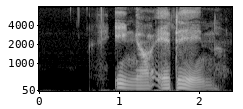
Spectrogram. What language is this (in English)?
Swedish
